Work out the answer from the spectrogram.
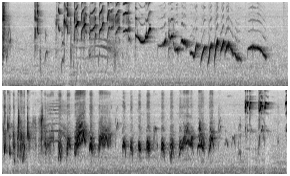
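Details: White-rumped shama in energetic gacor song: fast trills and slurred whistles that slide downward, then dense rough chattering phrases mixed with sweeter notes, all delivered in quick bursts with short gaps between them.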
